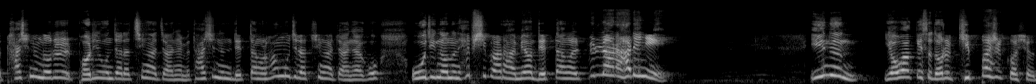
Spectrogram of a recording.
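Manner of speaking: loud, declaiming preacher reading the verse; scripture reading. Acted. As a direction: proclaim the verse to the congregation. Reads scripture aloud. (설교조로 힘 있게 낭독)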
